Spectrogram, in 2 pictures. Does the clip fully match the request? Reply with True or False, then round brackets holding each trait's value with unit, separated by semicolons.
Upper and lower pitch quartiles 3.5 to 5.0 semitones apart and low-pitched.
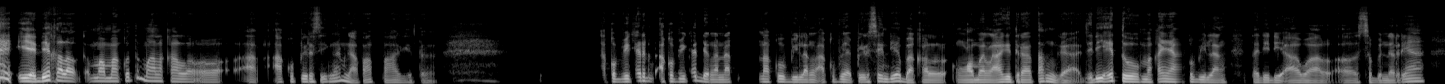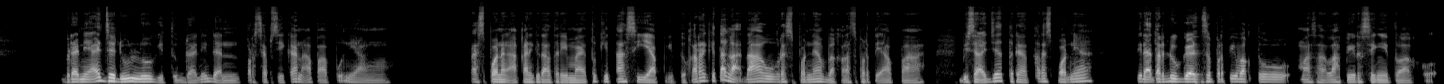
True (4.4 semitones; 115 Hz)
